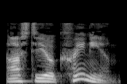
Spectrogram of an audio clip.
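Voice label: "osteocranium", British English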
